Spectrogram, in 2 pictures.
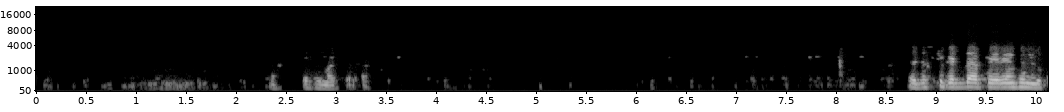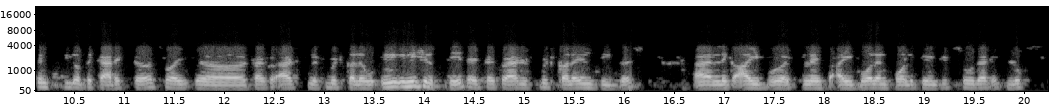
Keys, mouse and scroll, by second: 0.0 click, 1.1 click, 2.8 alt+click, 3.4 right click, 3.8 ctrl+click, 4.7 alt+click, 6.6 shift+click, 7.4 click, 7.9 alt+click, 8.3 click, 8.6 right click, 13.1 click, 13.2 right click.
